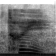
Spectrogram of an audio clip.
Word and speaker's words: truie: Truie. So truie, T-R-U-I-E, which is very unfortunate because you don't really pronounce the vowels in French.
